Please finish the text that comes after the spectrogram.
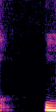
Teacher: वकार जो होता है उसका उच्चारण स्थान क्या है दंत ओष है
